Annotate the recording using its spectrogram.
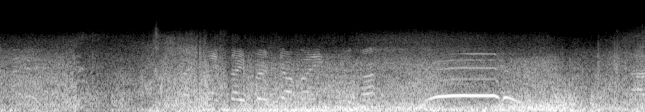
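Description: Wind buffeting the camera's microphone during tandem parachute flight under an open canopy, a rough rumbling rush that grows louder from about two seconds in.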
